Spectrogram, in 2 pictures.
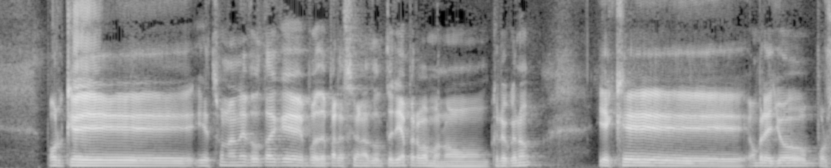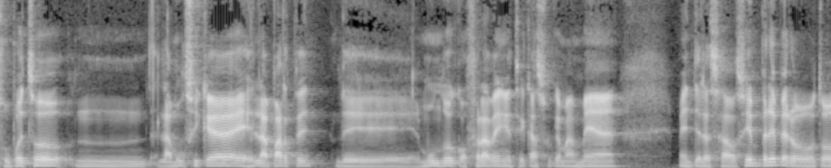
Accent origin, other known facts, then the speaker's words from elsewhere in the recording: Seville, Andalusia, Spain; born there; estábamos en Triana, en la calle Trabajo, que es donde yo nací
